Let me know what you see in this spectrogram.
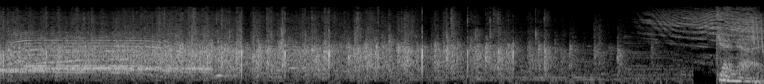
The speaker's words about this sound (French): Ça s'applaudit bien fort.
